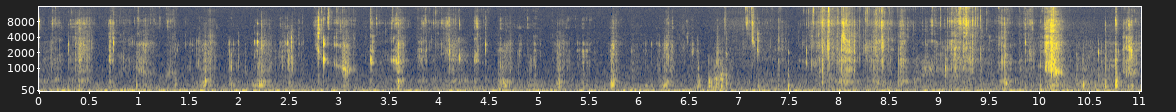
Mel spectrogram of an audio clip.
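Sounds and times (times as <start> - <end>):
breading crunching: 0.0 - 11.0
chewing crispy fried chicken: 0.0 - 11.0.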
